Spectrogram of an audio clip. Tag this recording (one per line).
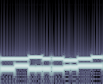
dial
number
telephone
